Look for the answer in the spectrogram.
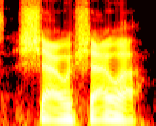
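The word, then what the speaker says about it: Seabhá-Seabhá: And a Chow Chow in Irish is Shawa Shawa. And that is spelled S-E-A-B-H-A hyphen S-E-A-B-H-A.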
